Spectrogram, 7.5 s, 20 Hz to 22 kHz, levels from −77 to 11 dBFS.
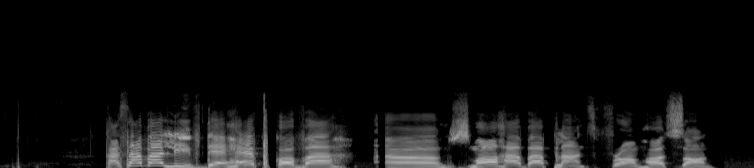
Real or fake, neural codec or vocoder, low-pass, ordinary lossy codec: real; none; 9.9 kHz; none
